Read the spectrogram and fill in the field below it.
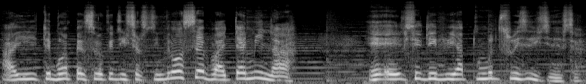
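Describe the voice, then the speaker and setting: A woman's voice: fairly high pitch, normal speed, dark tone, soft background music. An older woman from northeastern Brazil giving an emotional religious testimony about her son, often repeating herself and quoting others.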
